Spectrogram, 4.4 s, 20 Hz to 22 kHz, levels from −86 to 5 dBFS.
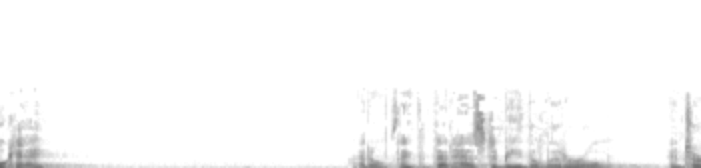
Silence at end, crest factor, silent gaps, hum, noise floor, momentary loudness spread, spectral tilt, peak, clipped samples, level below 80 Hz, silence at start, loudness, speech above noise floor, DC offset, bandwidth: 0 s; 20 dB; none; none; -78 dBFS; 10 LU; -5.5 dB/octave; -26 dBFS; under 0.1%; -74 dBFS; 0 s; -45 LUFS; 35 dB; under 0.1%; 10.5 kHz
